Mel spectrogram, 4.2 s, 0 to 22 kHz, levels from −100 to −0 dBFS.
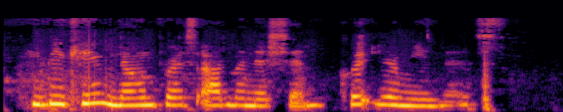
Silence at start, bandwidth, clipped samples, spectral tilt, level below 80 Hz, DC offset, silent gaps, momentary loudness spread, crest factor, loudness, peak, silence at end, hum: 0.25 s; 11.5 kHz; under 0.1%; -6.5 dB/octave; -60 dBFS; under 0.1%; none; 15 LU; 14 dB; -15 LUFS; -2 dBFS; 0.55 s; none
